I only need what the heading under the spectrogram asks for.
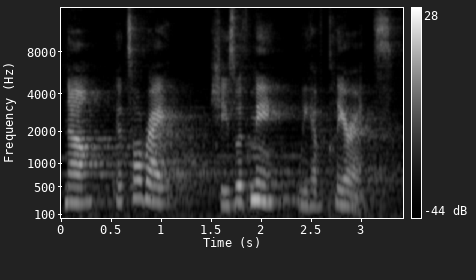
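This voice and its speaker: A woman playing a composed empress in an audio drama, measured, authoritative and reassuring. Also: fairly high pitch, sharp tone. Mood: calm authority. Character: composed, commanding empress, reassuring to her subordinate. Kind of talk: scripted audio drama acting. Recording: roomy, reverberant, music behind.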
